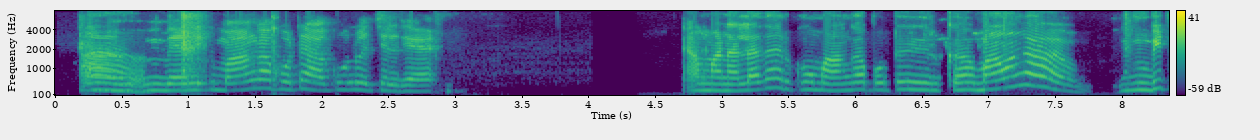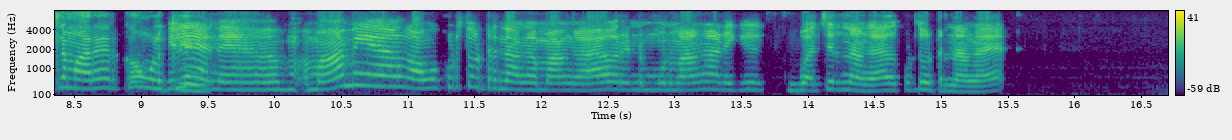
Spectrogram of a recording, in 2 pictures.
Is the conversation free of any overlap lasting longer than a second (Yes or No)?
Yes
